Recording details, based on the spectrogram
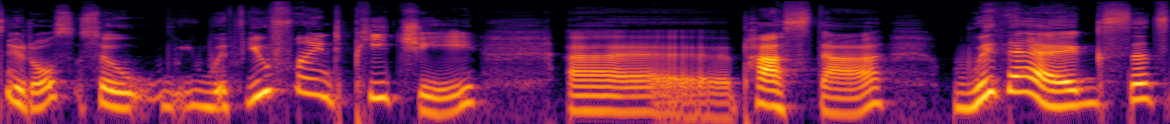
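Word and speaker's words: pici: we were in toscana is peachy p-i-c-i i don't know i just somehow the word the pronunciation is one of my favorite words peachy just and actually peachy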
